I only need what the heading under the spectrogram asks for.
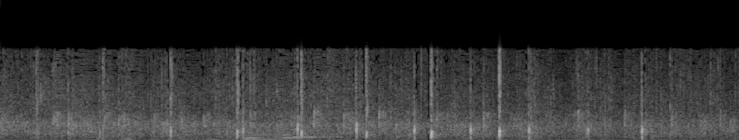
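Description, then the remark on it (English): An audience at a church service applauds to give God a hand, many hands clapping in a steady, scattered patter with sharper individual claps standing out, moderately loud and continuing throughout without any speech. “Let's give God a hand this morning.”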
